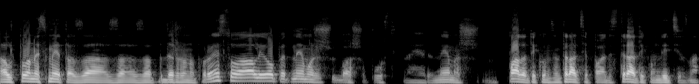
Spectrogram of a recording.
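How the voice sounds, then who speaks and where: At a fairly quick pace, a man with a fairly low pitch and a dark, mellow tone is heard in a dry, close sound with no echo. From Istria, Croatia (Buzet). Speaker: rally driver. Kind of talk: casual chat.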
